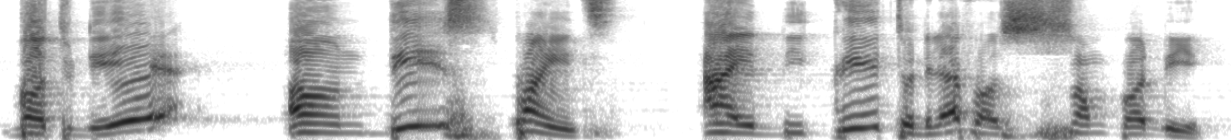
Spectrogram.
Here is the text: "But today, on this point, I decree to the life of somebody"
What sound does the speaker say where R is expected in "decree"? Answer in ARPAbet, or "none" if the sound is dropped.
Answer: L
